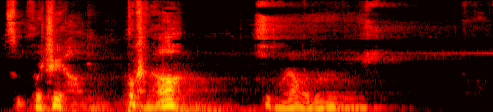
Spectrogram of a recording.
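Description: A young man speaks with surprise, close by.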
